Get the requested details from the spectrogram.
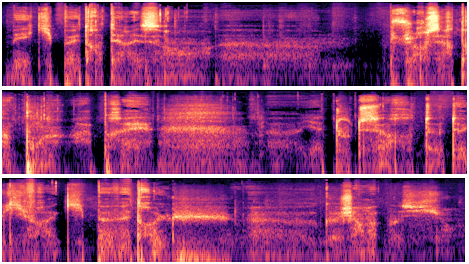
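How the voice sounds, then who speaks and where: A person of unclear sex reads a book aloud for ASMR in a hushed library whisper. The voice is breathy and unvoiced, with a bright, crisp edge. The delivery stays soft throughout. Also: unhurried. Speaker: ASMR creator reading aloud.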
